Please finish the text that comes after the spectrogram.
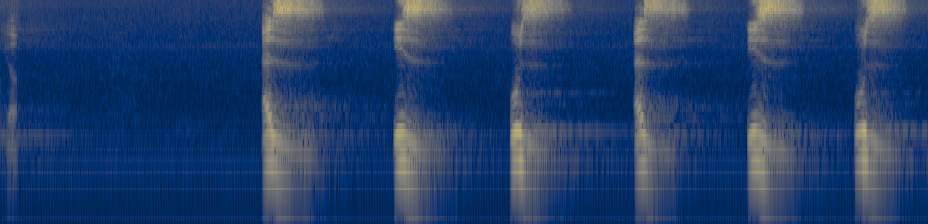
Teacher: Nah, jadi di samping dia desis ada getaran pada tenggorokan. Az, nah, itu huruf za.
